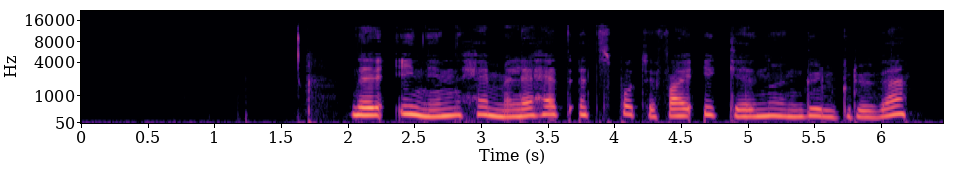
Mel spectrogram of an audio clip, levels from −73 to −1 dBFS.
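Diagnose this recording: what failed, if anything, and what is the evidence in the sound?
Three single sharp clicks cut through the speech at 2.10 s, at 3.78 s just after "ingen hemmelighet", and at 4.98 s just before "er noen". Each is one instant, a thin vertical line across the spectrum. No sound goes missing around them. That pattern marks dropped samples: a tiny fraction of a millisecond vanishes, and the waveform jumps straight to a later value. The failing stage is likely the driver or buffer handling.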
